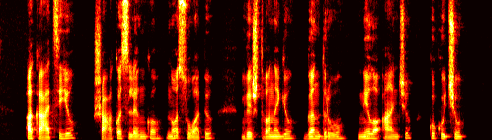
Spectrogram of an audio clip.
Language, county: Lithuanian, Panevėžys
